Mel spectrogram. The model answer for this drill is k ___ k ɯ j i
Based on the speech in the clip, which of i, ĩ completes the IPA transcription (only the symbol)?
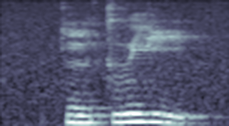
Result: ĩ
